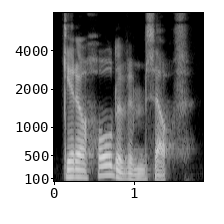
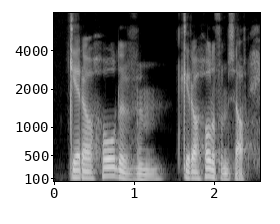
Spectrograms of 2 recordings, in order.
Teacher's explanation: you don't hear the H in himself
